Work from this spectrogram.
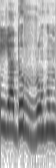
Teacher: یضرہم را مشدد سختی سے پڑھیں گے اور پھر میم ساکن پہ اظہار شفوی ہے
